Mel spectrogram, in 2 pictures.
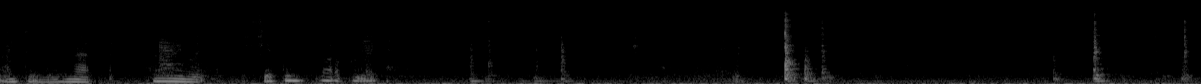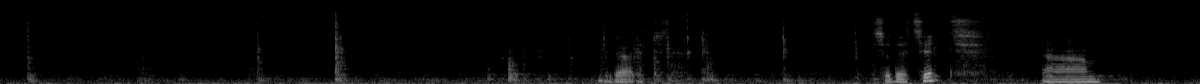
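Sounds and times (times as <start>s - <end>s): clicks and taps of printer parts: 4.6s - 5.8s, 7.4s - 8.4s.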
